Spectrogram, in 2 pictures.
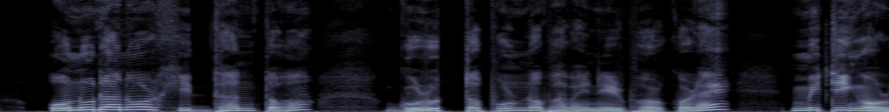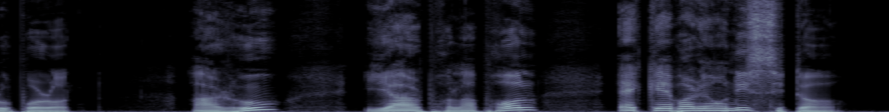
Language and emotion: Assamese, fearful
